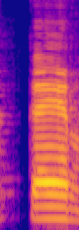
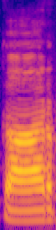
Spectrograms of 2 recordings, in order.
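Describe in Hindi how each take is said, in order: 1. स्वर एक आगे का 'a' है, जैसे 'cat' में। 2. स्वर एक खुली 'ah' ध्वनि है। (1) "कैर नहीं पढ़ा जाएगा" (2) "कार पढ़ा जाएगा"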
